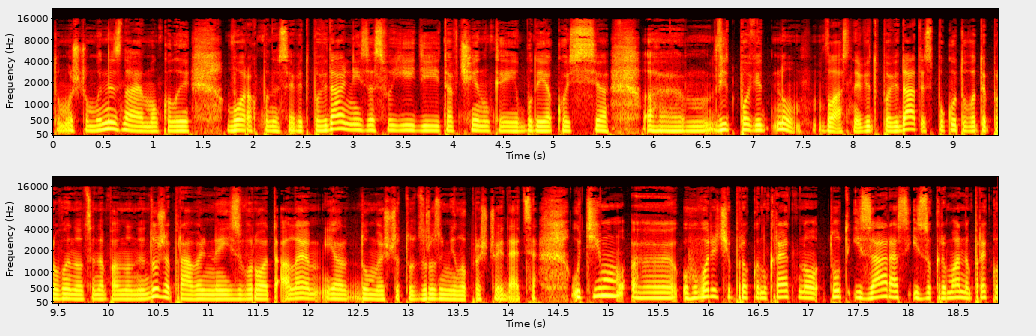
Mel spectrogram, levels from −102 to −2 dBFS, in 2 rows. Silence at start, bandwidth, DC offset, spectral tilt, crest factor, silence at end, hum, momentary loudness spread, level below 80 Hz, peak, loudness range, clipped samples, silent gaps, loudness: 0 s; 16 kHz; under 0.1%; -5 dB/octave; 18 dB; 0 s; none; 4 LU; -44 dBFS; -4 dBFS; 1 LU; under 0.1%; none; -22 LUFS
